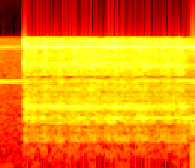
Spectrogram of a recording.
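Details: Kellogg wood wall crank telephone under repair/conversion, rung through the line analyzer: sudden bright, even ring holding about two and a half seconds with no buzz or dropouts; bells ring properly.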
